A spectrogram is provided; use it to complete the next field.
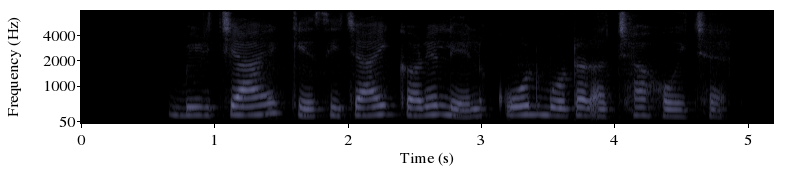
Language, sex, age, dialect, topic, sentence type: Maithili, female, 36-40, Bajjika, agriculture, question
